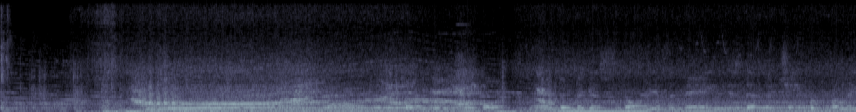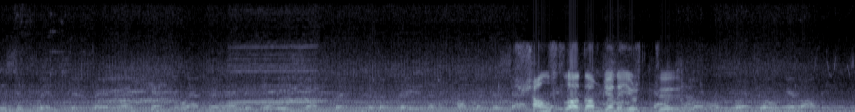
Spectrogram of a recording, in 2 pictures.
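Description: A car engine hums and revs as a car drives along.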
